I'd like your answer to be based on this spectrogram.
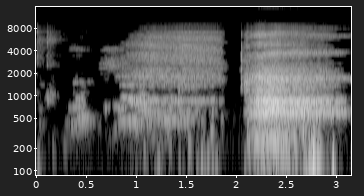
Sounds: Sigh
